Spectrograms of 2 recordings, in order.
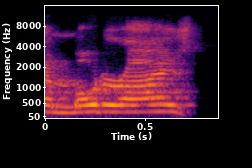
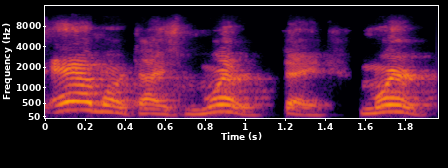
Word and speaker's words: amortized: by far the most mispronounced the second most mispronounced is amortized it's not a motorized or amoretized it's amortized anybody speak spanish in here muerte what's it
